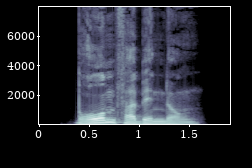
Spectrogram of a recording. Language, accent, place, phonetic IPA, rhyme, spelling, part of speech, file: German, Germany, Berlin, [ˈbʁoːmfɛɐ̯ˌbɪndʊŋ], -oːmfɛɐ̯bɪndʊŋ, Bromverbindung, noun, De-Bromverbindung.ogg
- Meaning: bromine compound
